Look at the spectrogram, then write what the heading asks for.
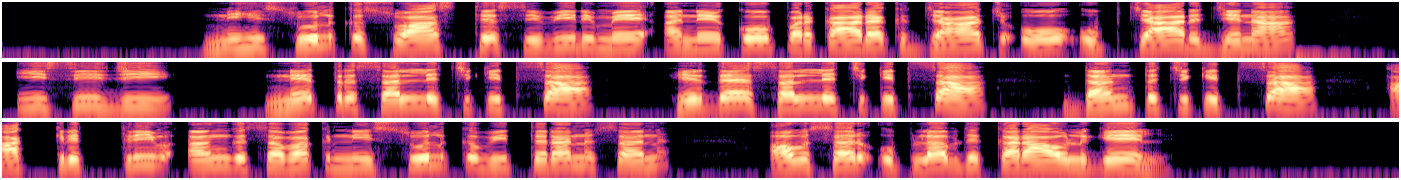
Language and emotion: Maithili, neutral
